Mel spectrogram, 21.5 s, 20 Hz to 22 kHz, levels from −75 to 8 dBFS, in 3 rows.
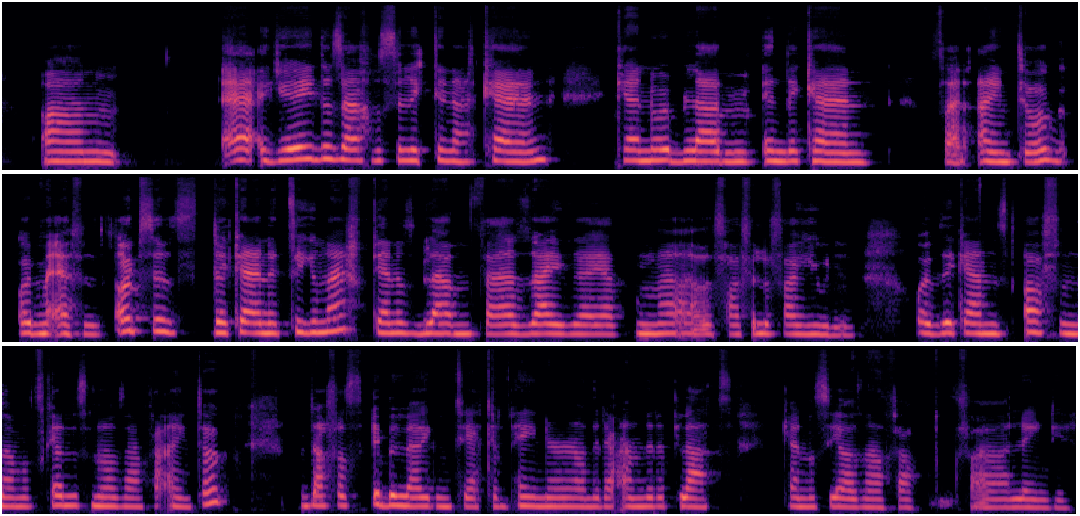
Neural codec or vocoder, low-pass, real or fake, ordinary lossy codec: codec, 44.1 kHz, 2.6 kbps, SNAC; none; fake; none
